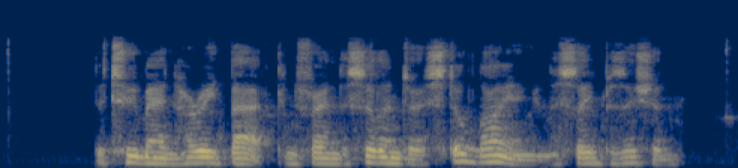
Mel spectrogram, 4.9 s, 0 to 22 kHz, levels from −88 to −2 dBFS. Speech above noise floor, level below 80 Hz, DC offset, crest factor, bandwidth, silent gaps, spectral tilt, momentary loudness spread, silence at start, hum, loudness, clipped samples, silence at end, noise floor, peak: 50 dB; -72 dBFS; under 0.1%; 16 dB; 9.2 kHz; none; -4 dB/octave; 7 LU; 0.65 s; none; -31 LUFS; under 0.1%; 0.05 s; -81 dBFS; -16 dBFS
